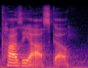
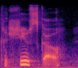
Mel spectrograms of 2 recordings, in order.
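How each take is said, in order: First: It is said the New York way. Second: It is said the Polish way. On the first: "in New York, you'll be fine saying" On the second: "the proper Polish pronunciation is"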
